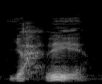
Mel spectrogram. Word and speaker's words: Jahve: Och eh, någon har placerat vokalerna från Adonai mellan JHVH och fått Jehova. Och eh, från det här är då förslaget att namnet skulle vara Jehova. Men ett troligare uttal är Jahve och det är det som vi kommer att hålla oss till.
